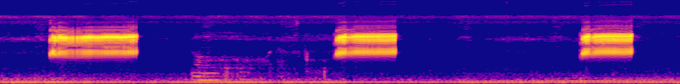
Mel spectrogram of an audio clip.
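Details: Tree frogs calling on a porch beside a pond, a light green one seen, possibly a male and female: three harsh, buzzy rasping calls about a second long, spaced two to three seconds apart, with a steady high hum behind.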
